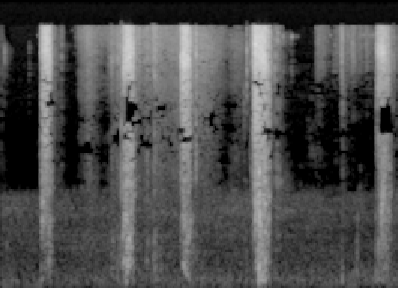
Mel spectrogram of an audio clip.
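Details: Buran, a yard-breed guard dog from Siberia, keeps sneezing from snow up his nose: five brisk, breathy bursts at irregular intervals of about one second, varying in strength, against a hushed background.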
